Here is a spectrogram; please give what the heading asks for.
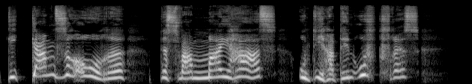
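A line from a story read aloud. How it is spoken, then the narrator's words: Scream. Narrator (German): schrie sie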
